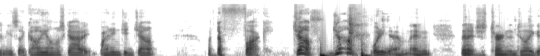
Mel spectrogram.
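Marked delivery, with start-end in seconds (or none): 0.4-4.9 play-acted, very high, rising, swooping yell. Speaker retells their father watching them lose a game, imitating dad yelling. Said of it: "my dad yelling at me".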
